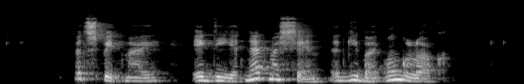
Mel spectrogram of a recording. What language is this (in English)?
Western Frisian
